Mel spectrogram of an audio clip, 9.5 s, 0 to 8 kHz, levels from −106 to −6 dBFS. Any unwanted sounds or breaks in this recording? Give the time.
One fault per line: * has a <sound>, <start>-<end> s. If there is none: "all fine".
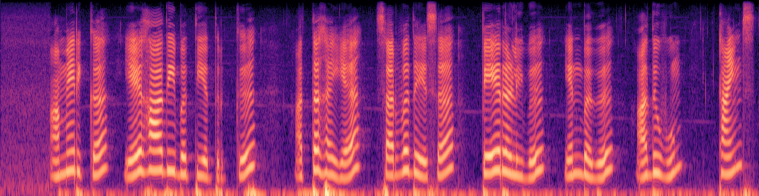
all fine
